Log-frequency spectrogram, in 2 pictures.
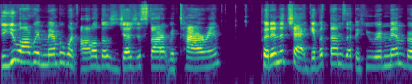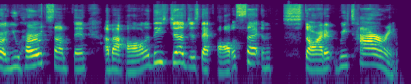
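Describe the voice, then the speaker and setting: At a moderate pace, a woman with an American accent speaks in a plain, everyday voice with lively intonation. The recording is very clean, with a silent background. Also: medium pitch for a woman. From Philadelphia, US Northeast. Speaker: live stream host and school founder. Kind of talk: live stream talk. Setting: live stream.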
